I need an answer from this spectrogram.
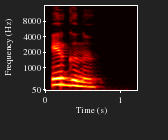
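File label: "эргыны", Komi, female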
